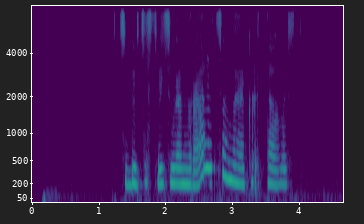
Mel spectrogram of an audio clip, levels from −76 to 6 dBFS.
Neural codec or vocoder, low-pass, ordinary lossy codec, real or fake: codec, 16 kHz, 1 kbps, FreqCodec, smaller model; 7.2 kHz; none; fake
